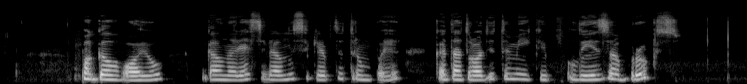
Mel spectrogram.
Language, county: Lithuanian, Utena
